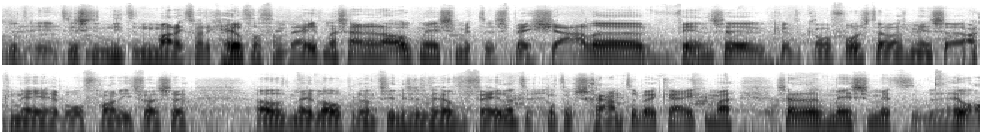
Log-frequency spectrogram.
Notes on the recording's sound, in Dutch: Op de nieuwjaarsborrel in Lab 44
